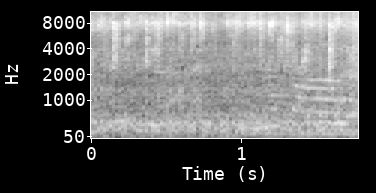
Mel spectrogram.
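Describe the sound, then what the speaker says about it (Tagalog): Steady rushing water pouring into a washing machine, a continuous broadband hiss and splash at close range with no pauses throughout the short stretch. "Naglalagay ako ng tubig."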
